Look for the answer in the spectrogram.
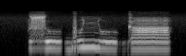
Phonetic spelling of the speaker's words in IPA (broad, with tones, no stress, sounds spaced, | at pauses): z uː˨ ɡ u˦ ɲ uː˨ ɡ aː˦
